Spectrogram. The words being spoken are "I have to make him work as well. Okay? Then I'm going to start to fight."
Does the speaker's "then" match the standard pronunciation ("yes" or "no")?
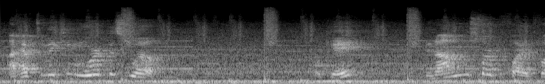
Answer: no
